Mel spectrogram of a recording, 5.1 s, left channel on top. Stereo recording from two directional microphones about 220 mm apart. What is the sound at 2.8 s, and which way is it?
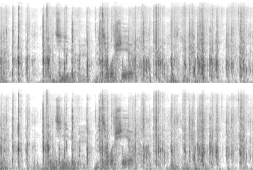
Horse, 45° right (ahead or behind).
